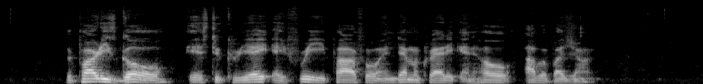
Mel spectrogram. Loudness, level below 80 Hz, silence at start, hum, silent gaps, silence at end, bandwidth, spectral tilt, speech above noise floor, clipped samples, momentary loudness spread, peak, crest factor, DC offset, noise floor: -19 LUFS; -54 dBFS; 0.65 s; none; none; 1.1 s; 14.5 kHz; -7 dB/octave; 47 dB; under 0.1%; 14 LU; -2 dBFS; 18 dB; under 0.1%; -66 dBFS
